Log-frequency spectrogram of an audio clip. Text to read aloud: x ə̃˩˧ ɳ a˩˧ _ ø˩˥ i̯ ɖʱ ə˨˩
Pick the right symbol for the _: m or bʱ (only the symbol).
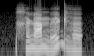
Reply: m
